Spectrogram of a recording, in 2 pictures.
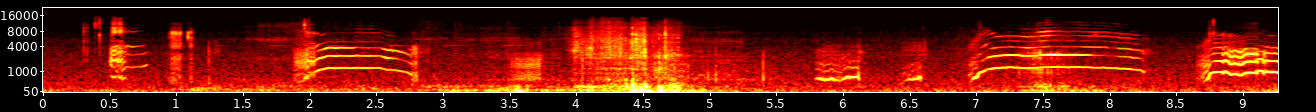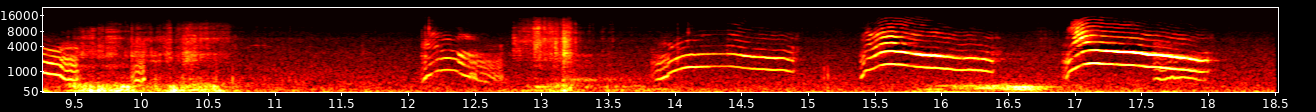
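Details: A happy kitten being given a massage gives high, rising-and-falling mews in quick succession, with soft low rumbles between them.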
